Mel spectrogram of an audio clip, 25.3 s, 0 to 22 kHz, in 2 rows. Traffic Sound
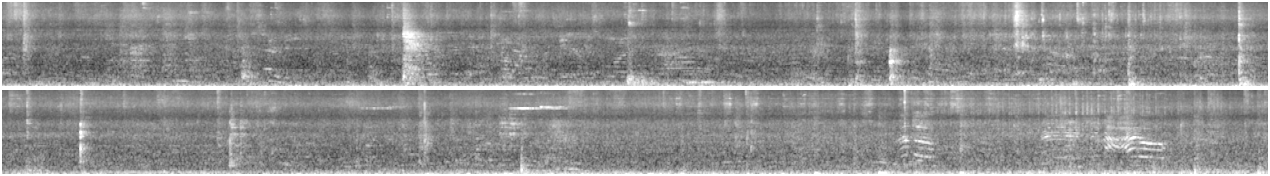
11.6 25.3

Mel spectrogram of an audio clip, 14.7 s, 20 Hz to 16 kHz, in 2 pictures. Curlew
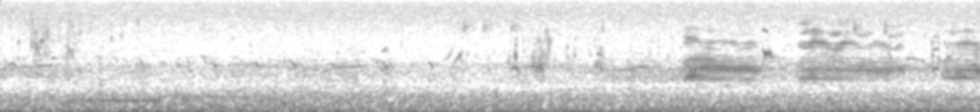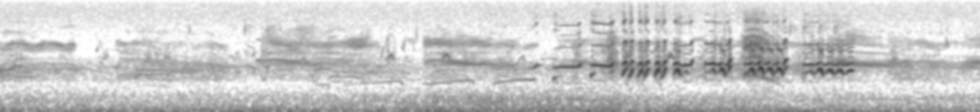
10.7 13.9

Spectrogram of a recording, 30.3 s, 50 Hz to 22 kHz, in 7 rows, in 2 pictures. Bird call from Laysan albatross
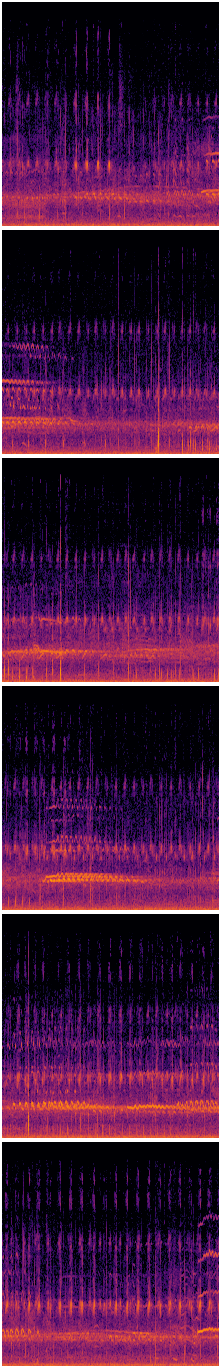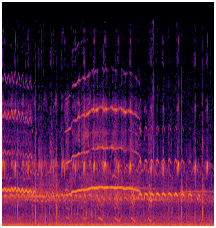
24.7 29.4

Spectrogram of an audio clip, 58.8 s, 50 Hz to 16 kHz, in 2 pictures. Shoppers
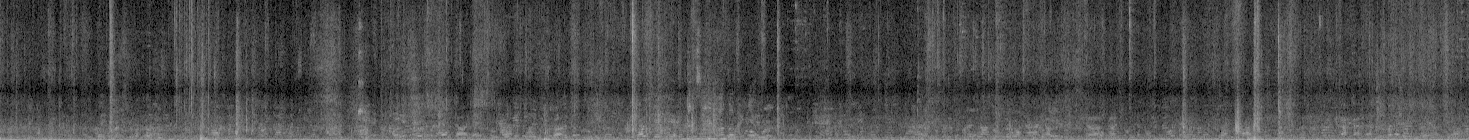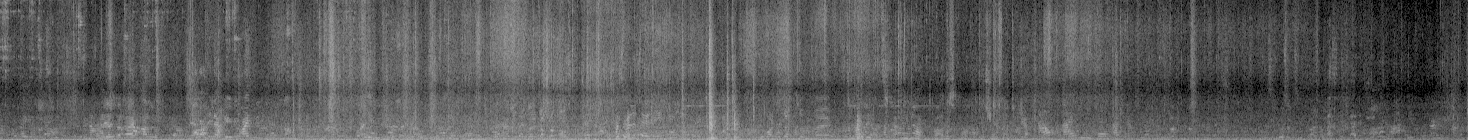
23.0 56.1

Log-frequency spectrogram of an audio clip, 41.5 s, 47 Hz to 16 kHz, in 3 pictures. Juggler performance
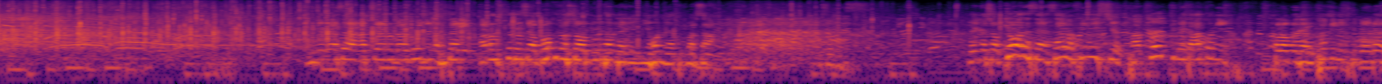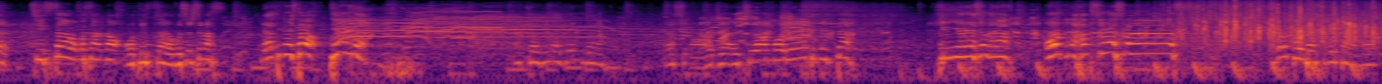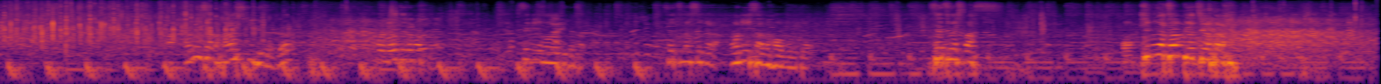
0.0 13.4, 25.2 41.4

